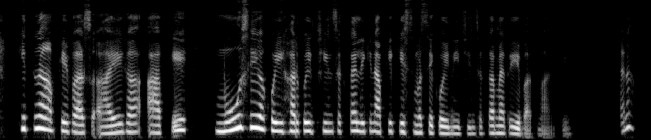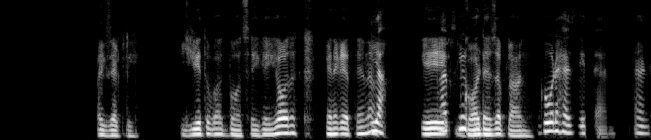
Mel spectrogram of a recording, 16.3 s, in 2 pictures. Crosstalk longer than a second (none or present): none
